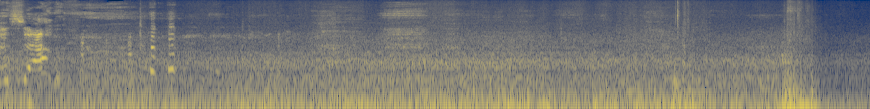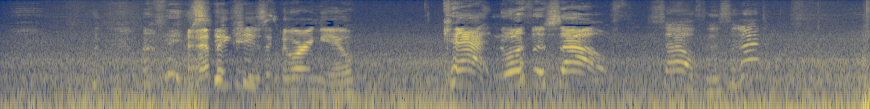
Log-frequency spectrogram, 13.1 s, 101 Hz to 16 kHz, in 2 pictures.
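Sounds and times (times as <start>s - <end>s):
car cabin road and engine rumble: 0.0s - 13.0s
single thump: 5.0s - 6.2s.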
